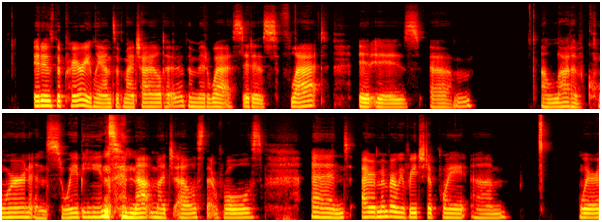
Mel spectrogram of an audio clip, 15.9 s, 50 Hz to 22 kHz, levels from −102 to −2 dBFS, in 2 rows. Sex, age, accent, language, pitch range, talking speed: female, 30-49, American, English, 145-170 Hz, 145 wpm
